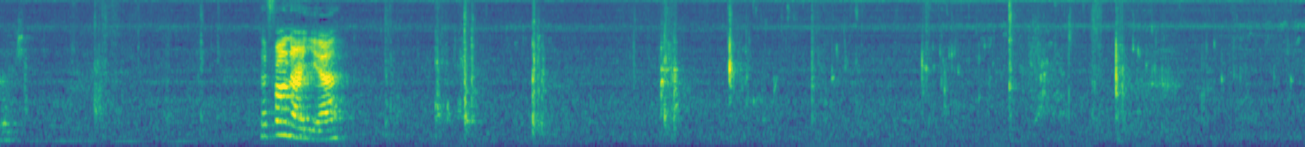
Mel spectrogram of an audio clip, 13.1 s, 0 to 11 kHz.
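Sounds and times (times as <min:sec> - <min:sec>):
liquid sloshing: 0:06.6 - 0:13.0.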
